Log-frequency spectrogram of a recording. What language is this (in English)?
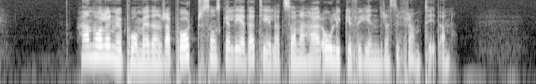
Swedish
